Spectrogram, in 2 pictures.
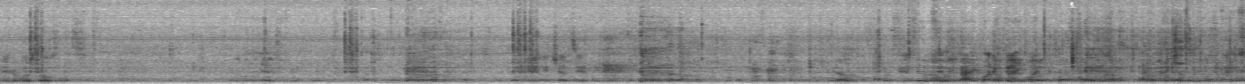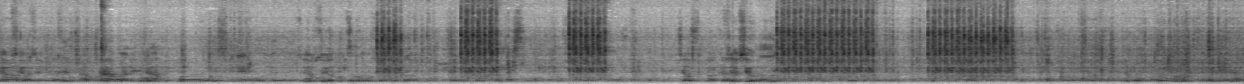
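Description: A crowd of people talks and shouts nearby, outdoors.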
